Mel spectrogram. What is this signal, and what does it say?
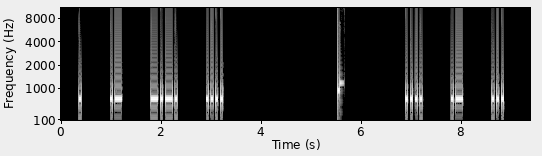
Morse code, heard as a keyed tone, about 25 wpm, spaced as for 12 wpm, 700 Hz. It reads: EACH HAS
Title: 4x Character Spacing - Top 100 Words - 25wpm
